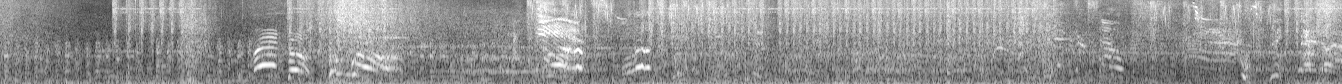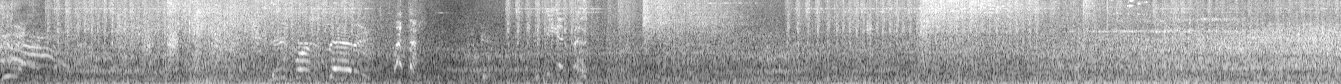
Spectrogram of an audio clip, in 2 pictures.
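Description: A mounted machine gun fires rapid bursts.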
